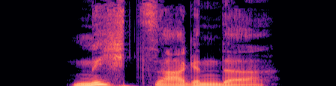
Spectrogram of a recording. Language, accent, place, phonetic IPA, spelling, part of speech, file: German, Germany, Berlin, [ˈnɪçt͡sˌzaːɡn̩dɐ], nichtssagender, adjective, De-nichtssagender.ogg
- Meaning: 1. comparative degree of nichtssagend 2. inflection of nichtssagend: strong/mixed nominative masculine singular 3. inflection of nichtssagend: strong genitive/dative feminine singular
